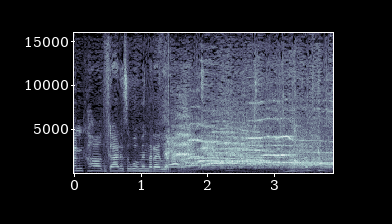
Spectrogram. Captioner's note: cheers and applause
